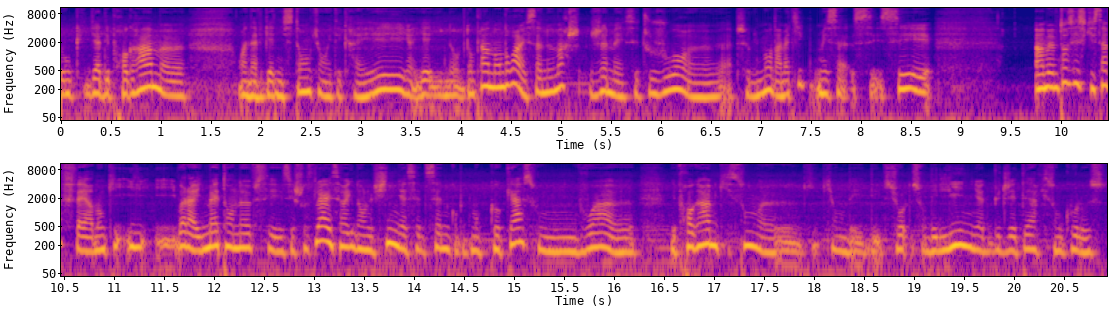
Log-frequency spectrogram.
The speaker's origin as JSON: {"language": "French", "country": "France", "said": "Ils agissent en notre nom, en tout cas nous, Français"}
